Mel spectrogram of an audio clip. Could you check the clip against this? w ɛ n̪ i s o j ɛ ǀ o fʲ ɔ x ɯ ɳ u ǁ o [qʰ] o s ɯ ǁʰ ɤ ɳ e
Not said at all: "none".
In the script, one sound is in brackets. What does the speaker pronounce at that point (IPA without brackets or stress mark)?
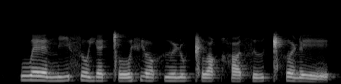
qʰ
